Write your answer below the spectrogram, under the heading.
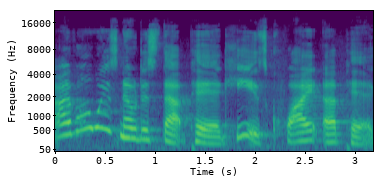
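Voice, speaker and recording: A female-sounding, put-on character voice, high in pitch for a woman, at a moderate pace. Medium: read story. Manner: agreeable, low-key.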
